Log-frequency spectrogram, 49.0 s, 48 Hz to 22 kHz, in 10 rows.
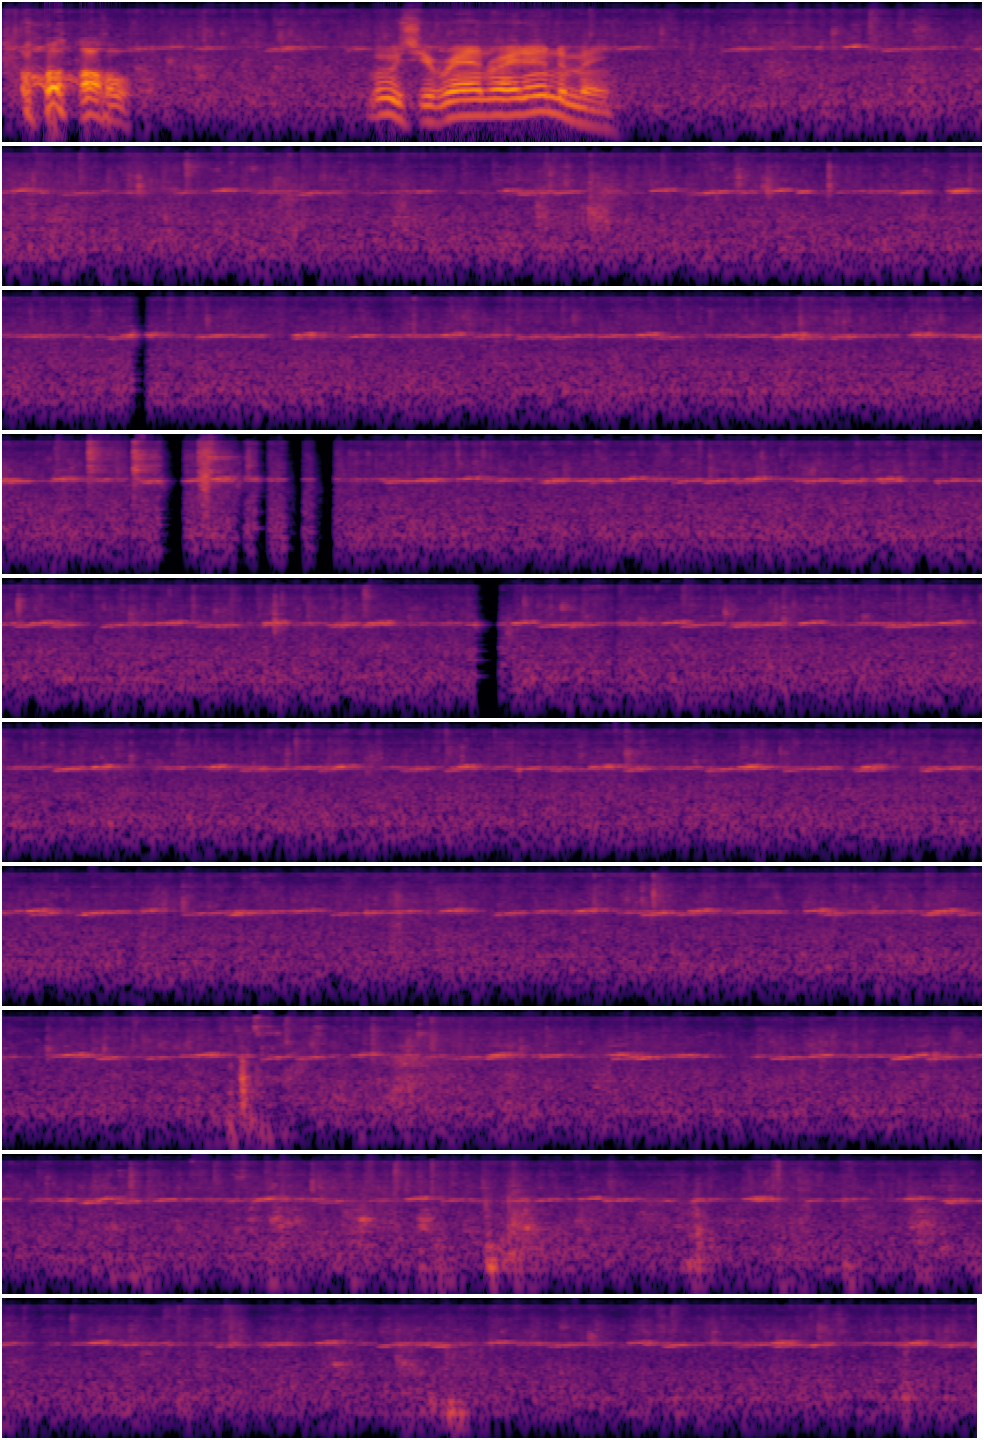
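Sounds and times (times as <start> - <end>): tree frogs chirping: 0.0 - 15.2, 16.5 - 48.9.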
